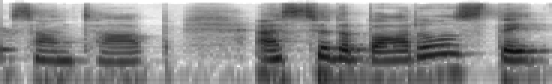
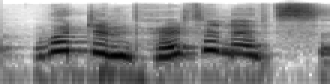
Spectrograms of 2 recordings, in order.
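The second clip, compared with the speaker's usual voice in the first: indignant; 7 semitones higher, 6 dB louder than usual. A narrator's reading. The pudding outraged.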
